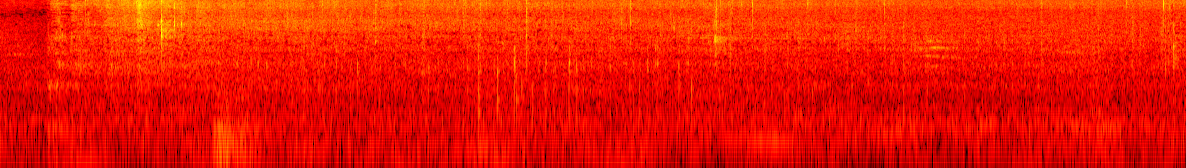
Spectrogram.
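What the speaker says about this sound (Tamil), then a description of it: "இப்போ ஆயில் நல்லா சூடாயிடுச்சு. இப்போ இந்த பஜ்ஜியை சுட்டு எடுத்துடலாம்." Slices of ripe Nendran banana coated in batter fry in hot oil in a kadai, giving a steady, faint bubbling crackle like light rain that runs throughout with no talk.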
